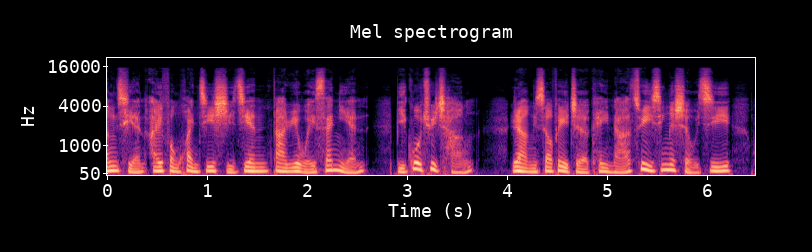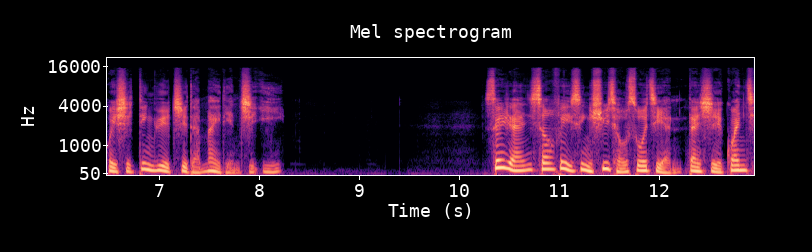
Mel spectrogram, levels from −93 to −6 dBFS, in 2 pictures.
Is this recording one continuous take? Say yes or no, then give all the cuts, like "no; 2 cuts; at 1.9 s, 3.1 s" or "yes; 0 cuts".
yes; 0 cuts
